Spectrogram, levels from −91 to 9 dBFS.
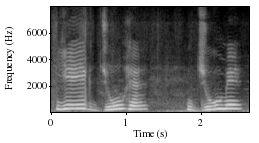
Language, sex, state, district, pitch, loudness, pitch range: Hindi, female, Bihar, Patna, 270 Hz, -11 LUFS, 235-295 Hz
